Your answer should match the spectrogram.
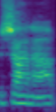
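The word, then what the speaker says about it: Žana: It's pronounced Janna, but it's written ZA. And on top of the Z, you need to put a little check mark.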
